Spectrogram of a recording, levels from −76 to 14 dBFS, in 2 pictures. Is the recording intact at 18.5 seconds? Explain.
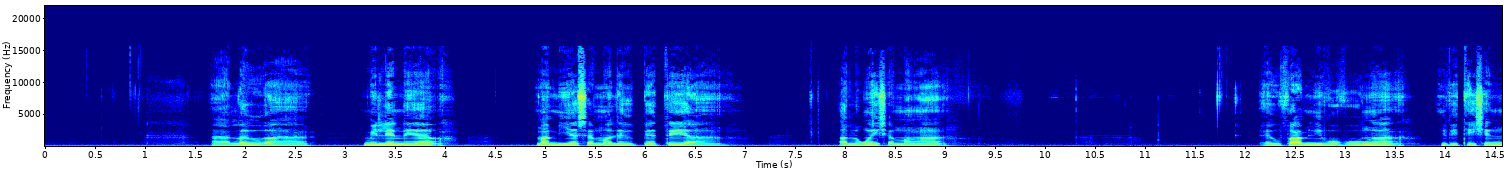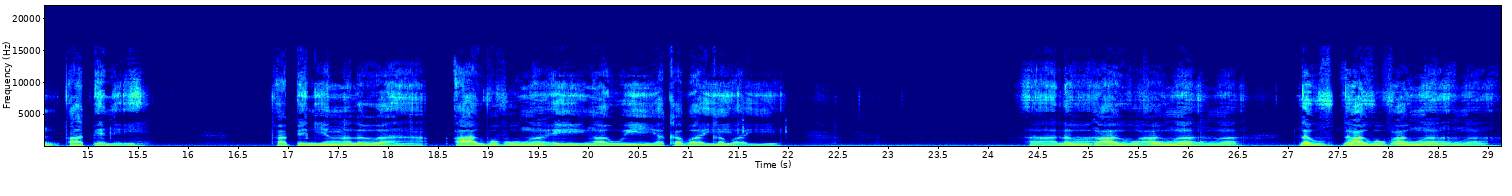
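Yes, the speech at 18.5 seconds comes through intact, with no dropout, glitch or other fault at that moment.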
